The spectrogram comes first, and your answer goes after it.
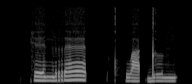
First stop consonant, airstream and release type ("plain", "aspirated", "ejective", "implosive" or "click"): plain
